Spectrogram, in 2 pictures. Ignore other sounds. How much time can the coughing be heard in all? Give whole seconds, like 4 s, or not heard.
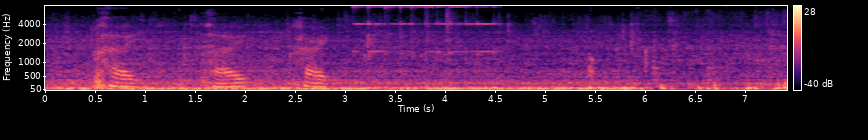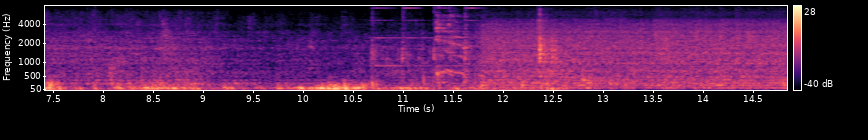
4 s.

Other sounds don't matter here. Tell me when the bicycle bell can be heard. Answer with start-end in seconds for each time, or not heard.
3.0-4.6, 10.7-12.7.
